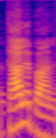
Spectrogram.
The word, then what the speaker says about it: Taliban: the Taliban and what's the right way to pronounce it uh Taliban is the right way to pronounce it well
